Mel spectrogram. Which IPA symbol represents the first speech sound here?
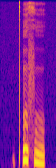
pʼ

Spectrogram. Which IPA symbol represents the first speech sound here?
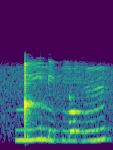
ŋ͡ǃ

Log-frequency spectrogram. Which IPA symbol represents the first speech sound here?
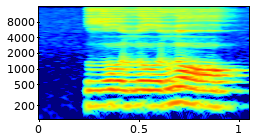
ð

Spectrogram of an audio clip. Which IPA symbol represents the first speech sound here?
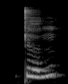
ʈ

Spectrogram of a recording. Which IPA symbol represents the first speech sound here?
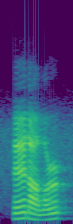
ɛ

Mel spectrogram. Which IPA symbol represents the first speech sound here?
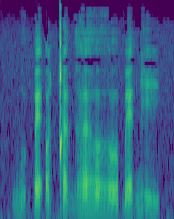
ɡ͡b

